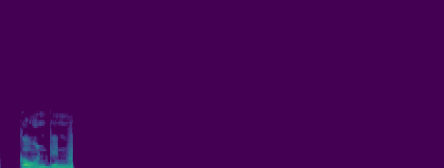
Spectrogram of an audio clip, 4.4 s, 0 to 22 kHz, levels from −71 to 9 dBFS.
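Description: A faint second voice sits beneath the speech at 0.00 to 0.04 s, barely audible, and again at 0.66 to 0.75 s, much closer in level, only about 10 dB down. This is the other side's voice leaking through, likely loudspeaker echo that the echo canceller failed to remove. From 0.75 to 1.1 s, 1.38 to 2.18 s, 2.49 to 2.98 s and 3.18 s to the end, the speech sinks and breaks up, dropping by as much as roughly 40 dB. This is speech suppressed in double talk, likely the canceller turning everything down while both sides spoke at once.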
